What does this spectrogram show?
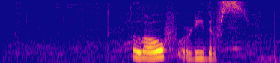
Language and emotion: Russian, neutral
